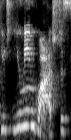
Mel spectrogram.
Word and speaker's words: gouache: to you see in france we call it gouache but in english we call it opaque watercolor because people didn't understand they couldn't even pronounce gouache but it was the worst thing when i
